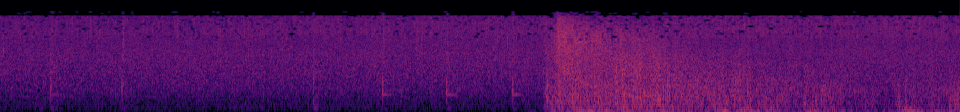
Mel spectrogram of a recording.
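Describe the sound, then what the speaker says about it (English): A stormy night around a lighthouse in a video game: faint scattered drips give way to a sudden loud burst of thunder and heavy pouring rain that keeps rumbling on. "It's raining like hell."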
